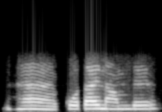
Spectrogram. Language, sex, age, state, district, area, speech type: Bengali, female, 30-45, West Bengal, Darjeeling, urban, conversation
